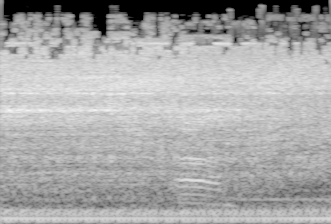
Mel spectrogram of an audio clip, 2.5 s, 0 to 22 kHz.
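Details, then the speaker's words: 2001 Camaro SS 6-speed manual V8 just after installing a Volant cold air intake, with the intake air temperature sensor relocated and the idle relearning: deep, steady idle with even low rumble, no misses or knocks; running smoothly. "It's gonna take a second because the thing's reading different. So it's gonna take that IAT, but you can hear it's doing it now. So it's running good."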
